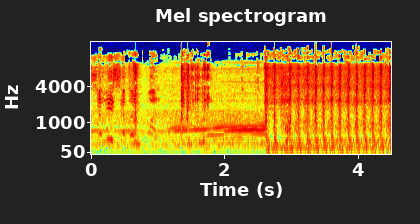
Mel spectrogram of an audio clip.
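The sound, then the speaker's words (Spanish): Rapid bursts of automatic gunfire rattle off in a steady, fast rhythm as drones are being intercepted, joined by a rising engine-like whine, with voices speaking briefly at the start before the shooting dominates. “Y de esta manera acabaron siendo interceptados estos drones.”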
